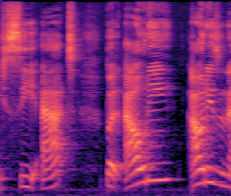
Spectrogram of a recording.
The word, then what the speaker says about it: SEAT: now I get the the seat one from Spain it's actually C at but Audi Audi is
